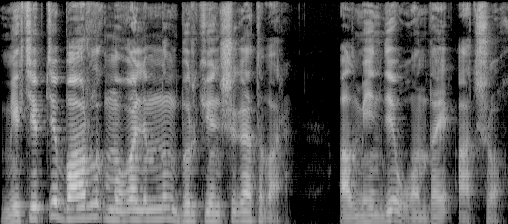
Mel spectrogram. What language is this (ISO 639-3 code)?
kaz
